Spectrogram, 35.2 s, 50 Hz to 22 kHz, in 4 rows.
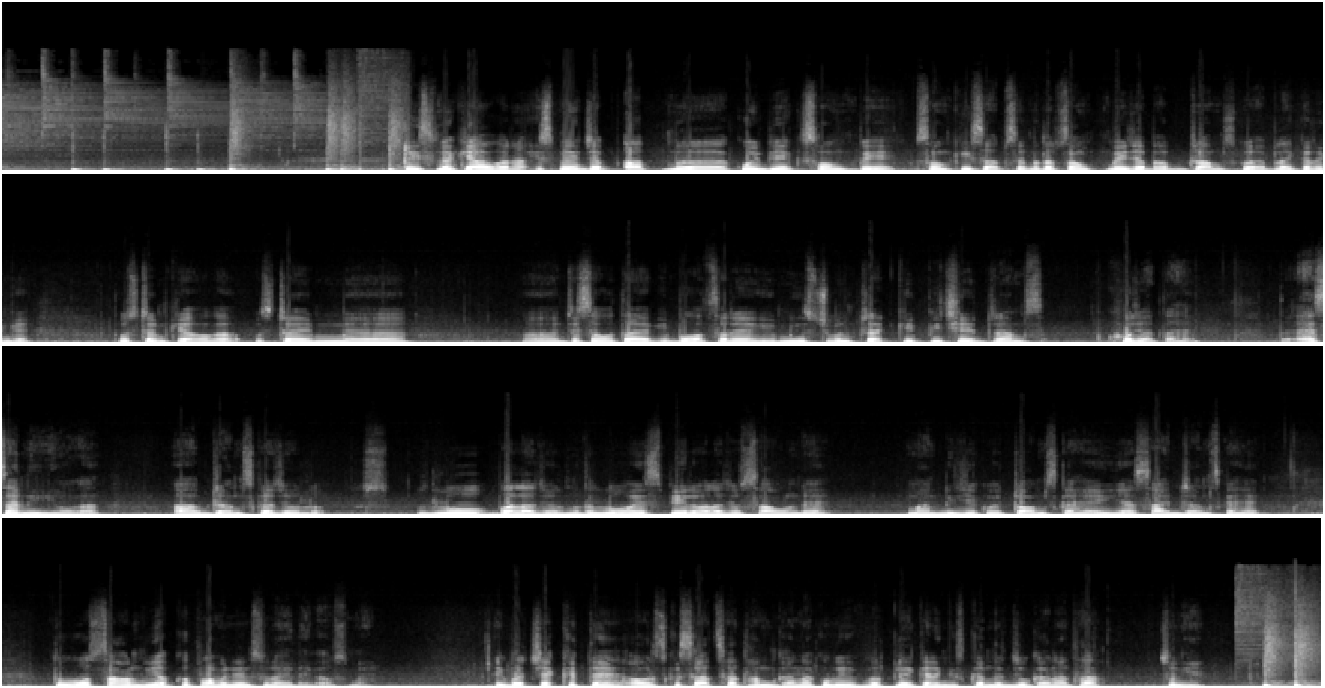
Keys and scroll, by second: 2.1 space, 34.0 space.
